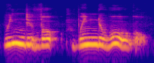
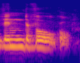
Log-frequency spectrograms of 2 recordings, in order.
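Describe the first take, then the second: First: The name begins with a W sound. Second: The name begins with a V sound.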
